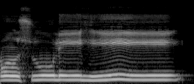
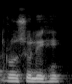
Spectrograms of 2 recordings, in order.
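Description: First: The final vowel is drawn out long. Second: The final vowel is cut short. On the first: The speaker calls it right. "So you should extend the sound" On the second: The speaker calls it wrong. "not rusulihi, hi, not only a kasra"

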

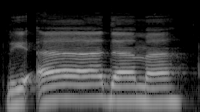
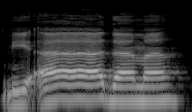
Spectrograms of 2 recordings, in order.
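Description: First: The alif vowel is held for two counts. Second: The same.

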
